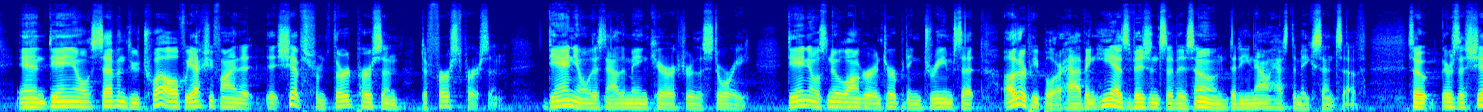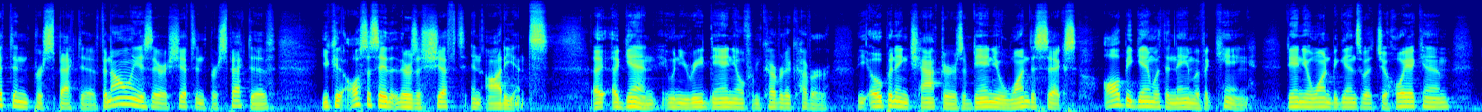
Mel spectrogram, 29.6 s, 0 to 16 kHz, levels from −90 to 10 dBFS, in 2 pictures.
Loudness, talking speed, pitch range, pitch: -30 LUFS, 215 wpm, 100-120 Hz, 110 Hz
